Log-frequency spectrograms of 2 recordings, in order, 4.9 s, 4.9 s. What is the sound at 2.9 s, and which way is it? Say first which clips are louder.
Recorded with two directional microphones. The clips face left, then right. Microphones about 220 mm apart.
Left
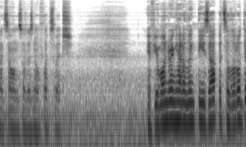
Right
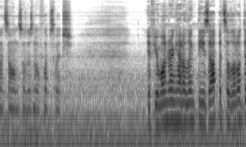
Speech: left 4 dB; 15° left (ahead or behind).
